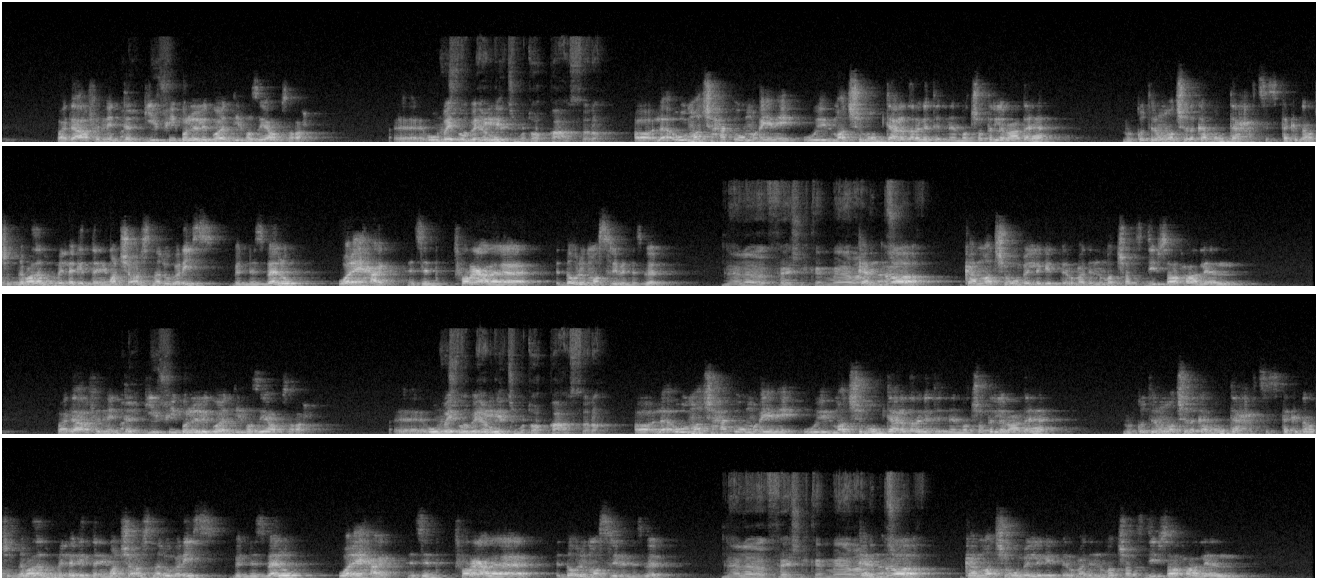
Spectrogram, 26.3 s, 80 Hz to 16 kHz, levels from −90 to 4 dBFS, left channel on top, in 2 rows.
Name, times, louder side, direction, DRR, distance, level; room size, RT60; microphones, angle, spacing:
voice 1, 0.6-3.1 3.9-5.0 6.3-10.5 11.2-16.1 16.5-18.4 18.7-19.7 21.7-22.4 22.8-25.5, left 1 dB, 85° left, 3 dB, 1.2 m, -23 dB
voice 2, 1.2-1.7 4.3-6.1 20.3-22.3, equal, 10° right, 3 dB, 0.7 m, -31 dB
9.0 x 4.1 x 3.8 m, 0.75 s
head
